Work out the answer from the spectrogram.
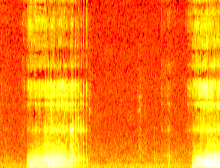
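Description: Two loud, rough, rattling breaths about three seconds apart over quiet room noise: snoring.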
